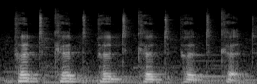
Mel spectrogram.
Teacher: a lip sound a tip of the tongue sound da and they're all stops they're all the same kind of obstruction of airflow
